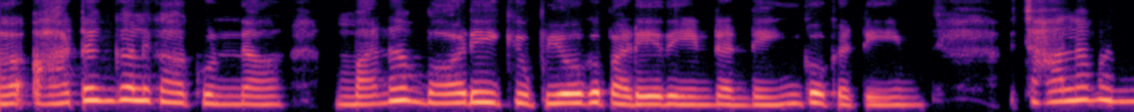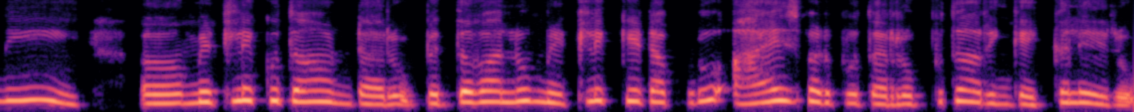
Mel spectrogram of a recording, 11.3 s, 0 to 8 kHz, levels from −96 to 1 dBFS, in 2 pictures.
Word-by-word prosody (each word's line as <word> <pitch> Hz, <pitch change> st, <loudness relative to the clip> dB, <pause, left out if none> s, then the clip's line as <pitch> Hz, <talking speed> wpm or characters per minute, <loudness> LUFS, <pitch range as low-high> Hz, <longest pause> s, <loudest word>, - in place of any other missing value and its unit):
ఆహ్, 235 Hz, +1 st, -1 dB, 0.2 s
ఆటంకాలు 320 Hz, +4 st, +3 dB
కాకుండా 230 Hz, -4 st, -4 dB, 0.5 s
మన 220 Hz, +3 st, -6 dB, 0.2 s
బాడీకి 255 Hz, 0 st, +1 dB
ఉపయోగపడేదేంటంటే 220 Hz, -5 st, +2 dB
ఇంకొకటి 235 Hz, -5 st, -1 dB, 0.8 s
చాలామంది 310 Hz, +1 st, 0 dB, 0.6 s
ఆహ్, 240 Hz, +1 st, +2 dB
మెట్లెక్కుతా 305 Hz, +1 st, +3 dB
ఉంటారు. 225 Hz, -2 st, -2 dB, 0.2 s
పెద్దవాళ్ళు 275 Hz, +5 st, +3 dB
మెట్లు 290 Hz, +6 st, -1 dB
ఎక్కేటప్పుడు 285 Hz, -1 st, -2 dB, 0.2 s
ఆయాస 300 Hz, +4 st, +2 dB
పడిపోతారు, 240 Hz, -4 st, -3 dB
రొప్పుతారు, 275 Hz, +4 st, -3 dB
ఇంక 215 Hz, -, -8 dB
ఎక్కలేరు. 250 Hz, -1 st, -1 dB
255 Hz, 100 wpm, -23 LUFS, 225-290 Hz, 0.8 s, ఆటంకాలు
